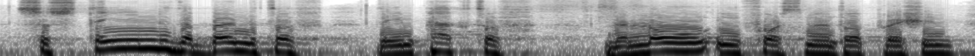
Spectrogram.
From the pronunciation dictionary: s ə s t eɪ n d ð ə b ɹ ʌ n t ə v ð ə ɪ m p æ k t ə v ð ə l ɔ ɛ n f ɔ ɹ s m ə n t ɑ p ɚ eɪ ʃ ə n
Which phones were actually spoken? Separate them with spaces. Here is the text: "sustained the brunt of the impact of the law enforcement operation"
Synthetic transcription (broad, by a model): s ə s t eɪ n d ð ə b ʌ n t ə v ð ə ɪ m p æ k t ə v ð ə l ɔ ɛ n f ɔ ɹ s m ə n t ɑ p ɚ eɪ ʃ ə n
